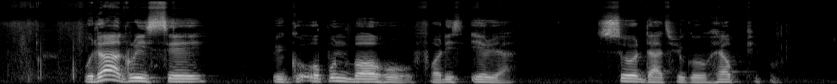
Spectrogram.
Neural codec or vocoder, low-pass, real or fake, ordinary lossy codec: none; none; real; none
